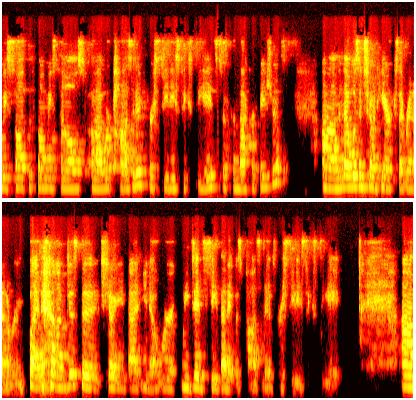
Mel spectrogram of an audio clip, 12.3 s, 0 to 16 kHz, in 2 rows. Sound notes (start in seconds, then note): 6.8 laughs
